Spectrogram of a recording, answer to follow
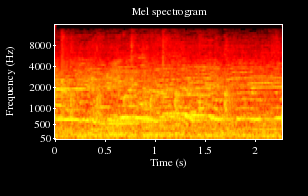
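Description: Several people talking at once, overlapping voices with no single clear speaker.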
